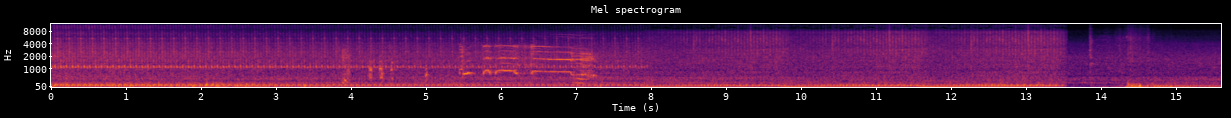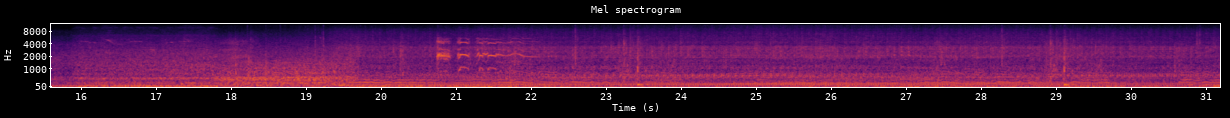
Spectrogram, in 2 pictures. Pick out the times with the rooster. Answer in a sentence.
The rooster can be heard from 4.2 to 7.4 s and from 20.7 to 22.1 s.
